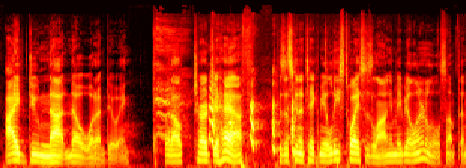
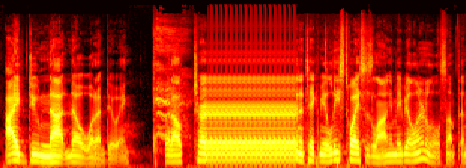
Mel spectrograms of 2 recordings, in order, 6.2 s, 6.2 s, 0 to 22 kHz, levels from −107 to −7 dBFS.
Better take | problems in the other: first | audio freezing; at 3 s for 1 s

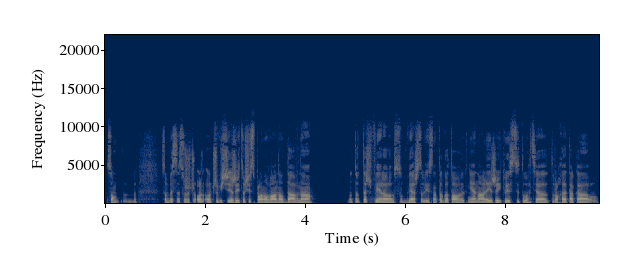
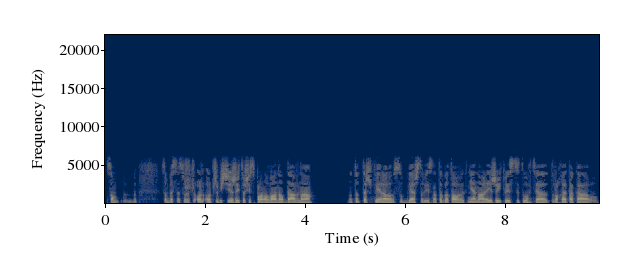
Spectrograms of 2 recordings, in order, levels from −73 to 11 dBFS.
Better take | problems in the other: first | garbled, watery; badly; nothing above 5.5 kHz; slightly in the first

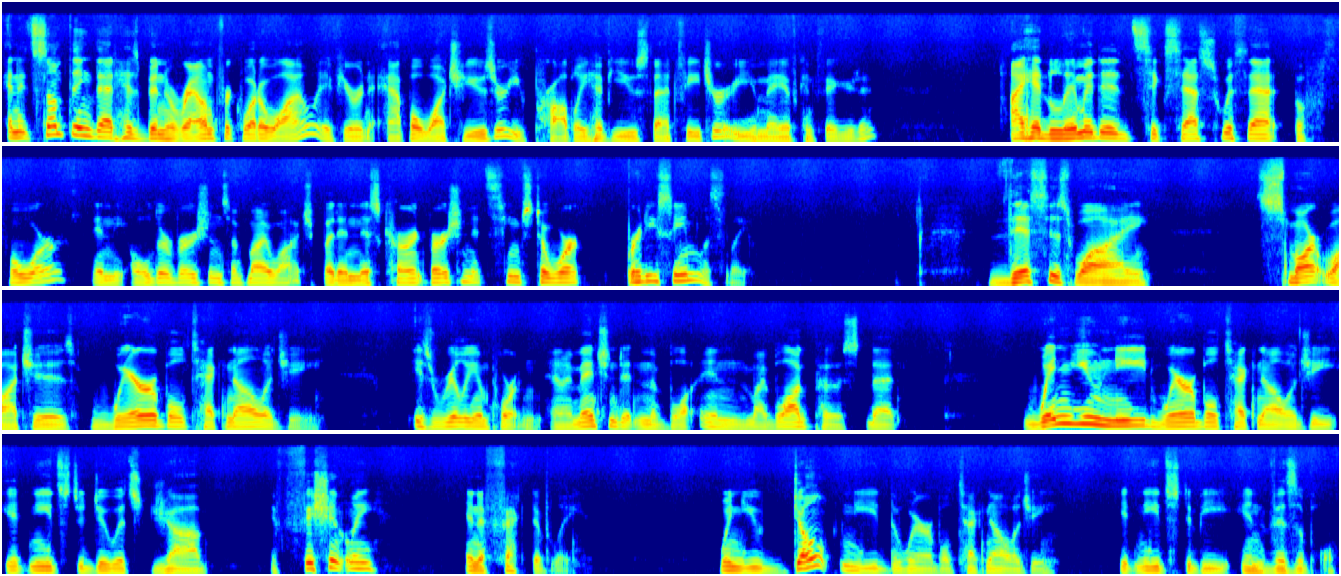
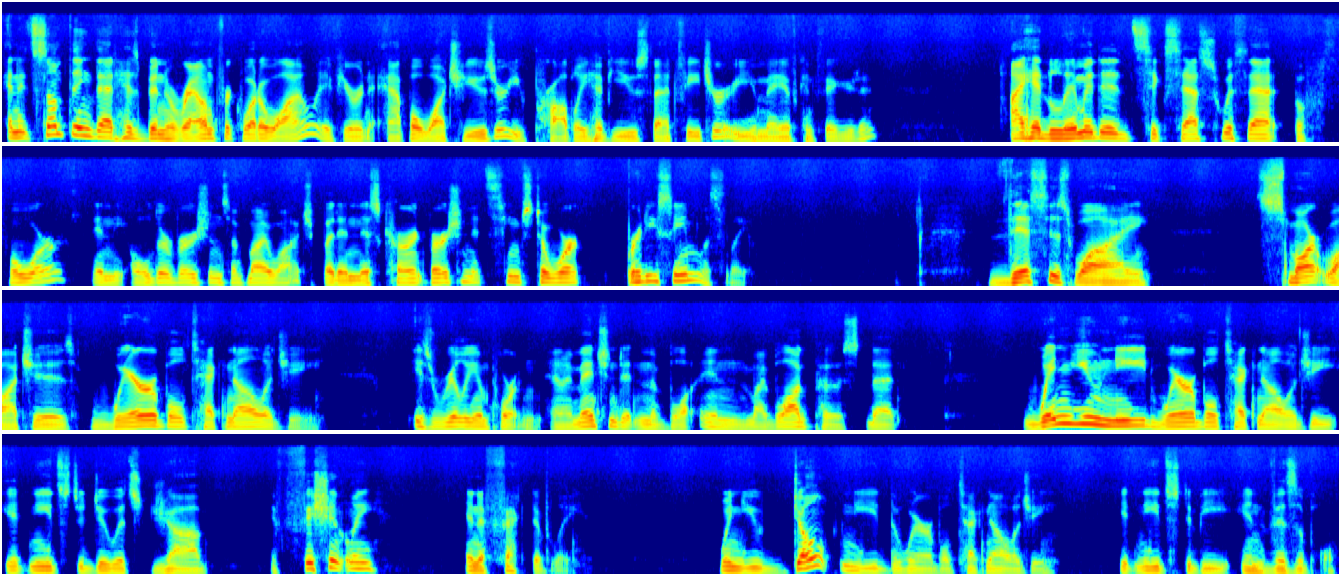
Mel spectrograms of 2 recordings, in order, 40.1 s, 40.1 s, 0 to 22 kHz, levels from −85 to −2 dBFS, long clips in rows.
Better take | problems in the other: neither | hiss; faint; throughout; 30 dB below the speech; the same in both

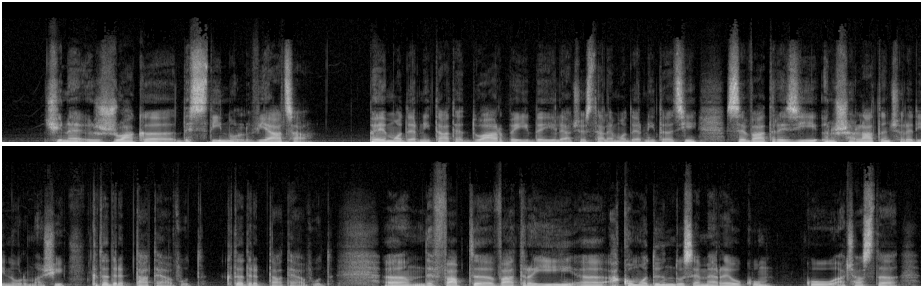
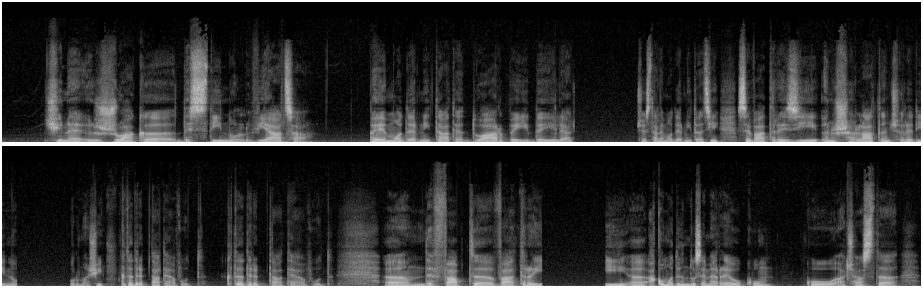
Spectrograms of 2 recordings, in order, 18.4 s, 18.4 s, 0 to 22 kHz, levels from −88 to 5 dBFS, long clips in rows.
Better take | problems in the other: first | audio freezing; at 5.5 s for 0.5 s, at 9.5 s for 0.5 s and at 15 s for 0.5 s

